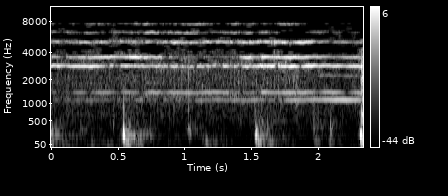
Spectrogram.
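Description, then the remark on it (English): A telephone rings in an apartment past two o'clock with a steady, shrill electronic tone that doesn't let up, accompanied by soft rhythmic low knocks roughly twice a second. No one speaks. “It was past 2 when I got back to my apartment and the phone was screaming for help.”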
